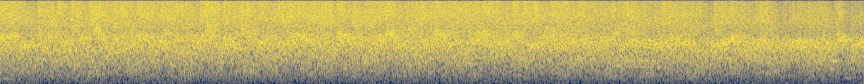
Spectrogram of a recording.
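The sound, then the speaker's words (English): An audience breaks into sustained, loud applause for the panellists, a dense wash of many hands clapping steadily for several seconds without any talking. “But let's give our panellists a massive round of applause.”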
